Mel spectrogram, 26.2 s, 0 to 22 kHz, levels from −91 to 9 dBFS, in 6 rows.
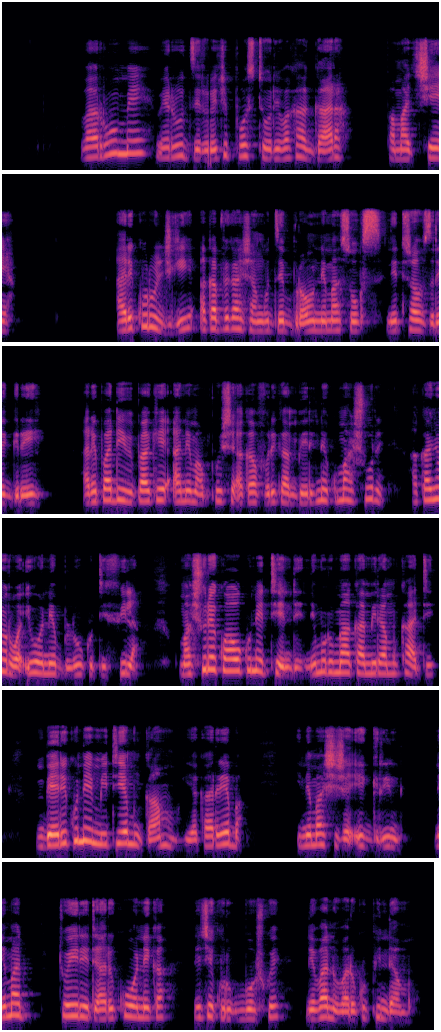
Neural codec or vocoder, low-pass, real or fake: none; 9.9 kHz; real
